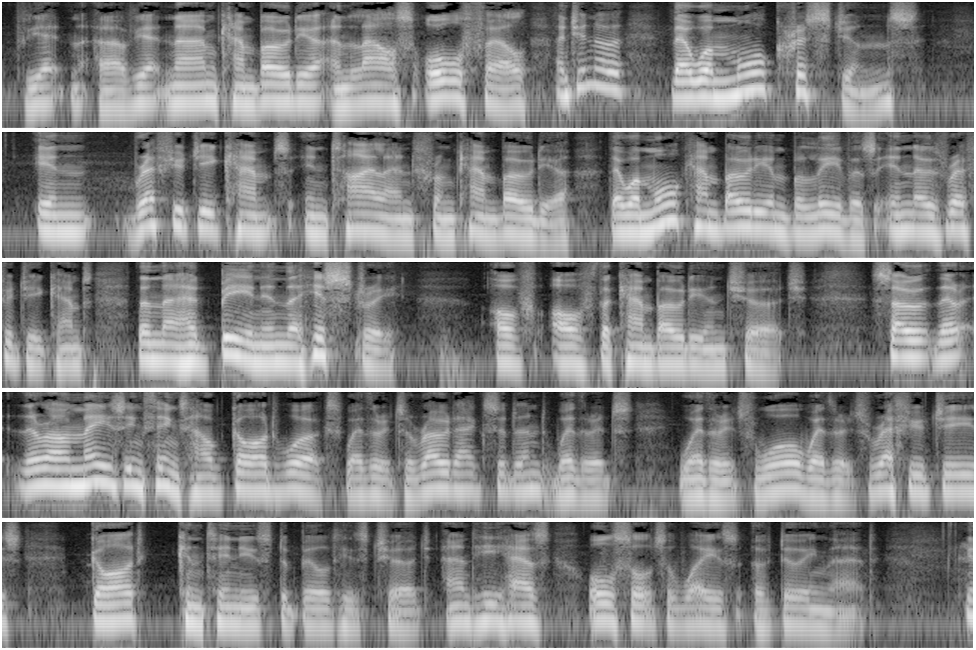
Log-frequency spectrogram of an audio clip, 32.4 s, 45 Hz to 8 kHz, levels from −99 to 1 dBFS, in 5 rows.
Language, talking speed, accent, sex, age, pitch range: English, 150 wpm, British, male, 60-79, 115-145 Hz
